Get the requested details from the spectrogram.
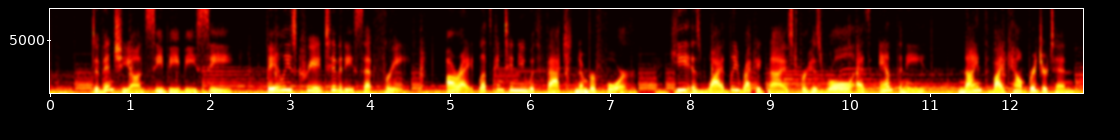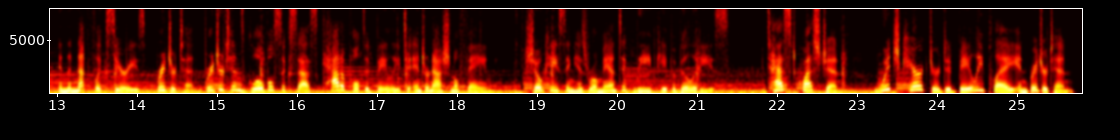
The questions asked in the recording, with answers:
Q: Which character did Bailey play in Bridgerton?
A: Correct answer. Anthony, 9th, Viscount Bridgerton.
